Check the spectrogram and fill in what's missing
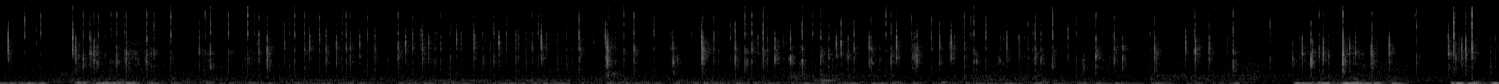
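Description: Long green acrylic nails tap rapidly on a flat, thin, solid woven mat of small wooden or bamboo slats. The result is a dense stream of dry, bright clicks that stop instantly with no ring, over a faint low rumble that swells at times.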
